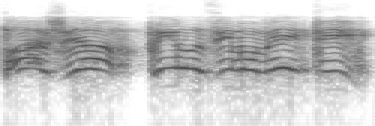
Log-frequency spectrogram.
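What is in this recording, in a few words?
Serbian near waypoint mood high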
